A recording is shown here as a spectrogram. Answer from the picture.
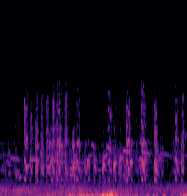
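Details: Resident hippopotamus in the water at Scotia Dam near Idube Game Reserve lodge, giving deep, pulsing low grunts that swell to a peak around the middle, with chirping birds calling steadily above throughout.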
